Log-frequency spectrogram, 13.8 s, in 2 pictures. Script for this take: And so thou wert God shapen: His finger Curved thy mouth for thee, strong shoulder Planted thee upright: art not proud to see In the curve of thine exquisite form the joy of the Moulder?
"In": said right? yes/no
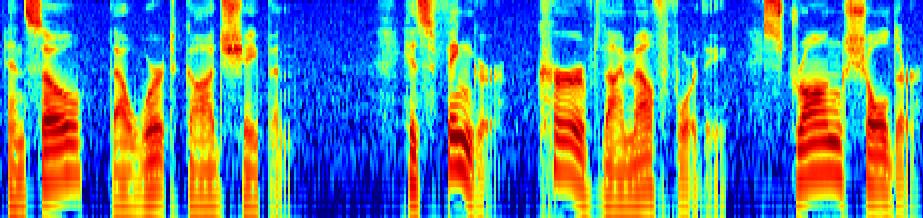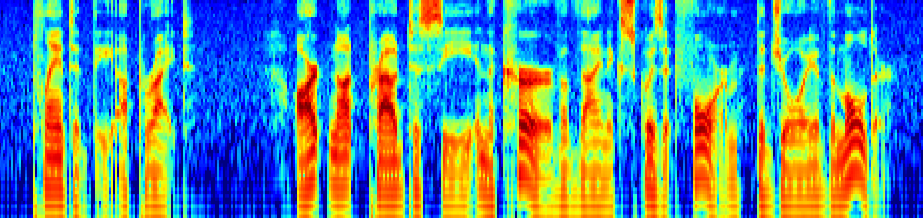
yes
